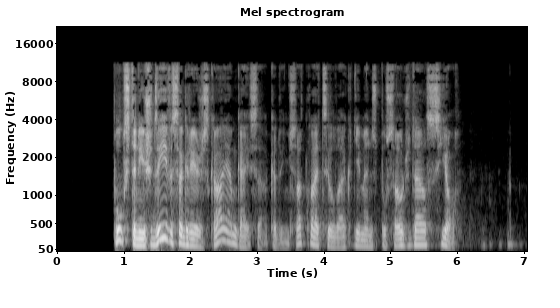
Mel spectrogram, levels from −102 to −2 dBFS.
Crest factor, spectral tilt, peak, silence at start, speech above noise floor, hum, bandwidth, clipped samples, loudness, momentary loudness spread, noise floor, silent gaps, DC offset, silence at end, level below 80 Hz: 24 dB; -4 dB/octave; 0 dBFS; 0.85 s; over 66 dB; none; 11.5 kHz; under 0.1%; -23 LUFS; 15 LU; under -90 dBFS; none; under 0.1%; 0.25 s; -56 dBFS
